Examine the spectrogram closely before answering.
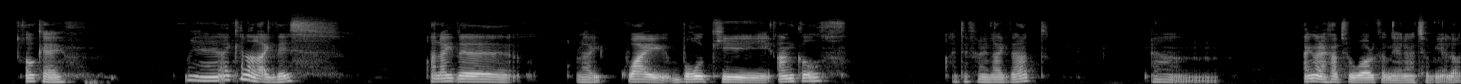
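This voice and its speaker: A man with an Argentine accent speaks at a fairly slow pace, leaving long, frequent pauses. His medium-pitched voice has a dark, mellow tone and lively intonation. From Argentina. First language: Spanish. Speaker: digital art instructor. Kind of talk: tutorial. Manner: halting, many fillers.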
